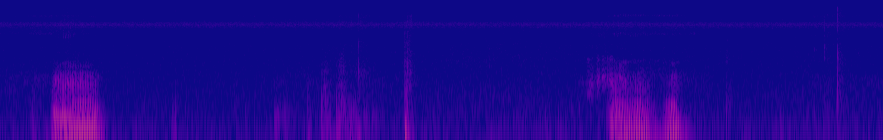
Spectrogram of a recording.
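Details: Sleeping Shih Tzu dog snoring indoors: two loud, low rumbling breaths about five seconds apart, each lasting under a second, with quiet room noise and faint clicks between them.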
